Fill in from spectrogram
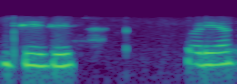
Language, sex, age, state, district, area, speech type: Hindi, female, 18-30, Madhya Pradesh, Narsinghpur, rural, conversation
